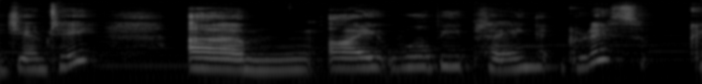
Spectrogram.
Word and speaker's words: Gris: I will be playing Gris. I keep wanting to call it Gris, which is the French way you pronounce it, but it's a Spanish game, and I don't know how to pronounce Gris in Spanish, which I'll have to learn.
